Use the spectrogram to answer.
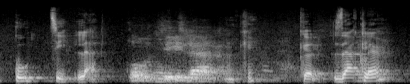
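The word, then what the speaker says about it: قُتِلَ: Qaf, Dhamma, U. Ta, Kasra, Ti. Lam, Fatha, La. Qutila.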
